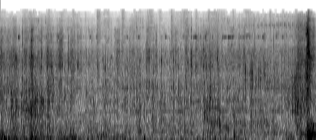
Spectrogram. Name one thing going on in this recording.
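Mountain bike tyres crunch along a dirt trail.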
